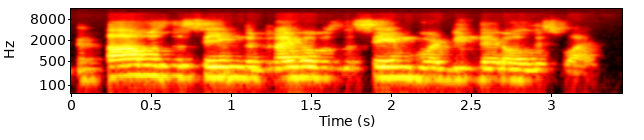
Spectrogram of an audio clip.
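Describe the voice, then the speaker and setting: A man speaking to teachers over a video call, telling an anecdote with animated storytelling and pitch lifts for punchlines. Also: fast talker. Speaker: motivational speaker. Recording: roomy, dull video-call audio.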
